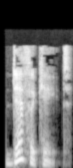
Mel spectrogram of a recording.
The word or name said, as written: defecate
